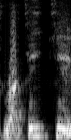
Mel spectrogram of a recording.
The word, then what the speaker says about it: Rafiki: And you did pronounce Rafiki right.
